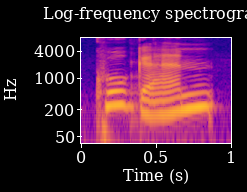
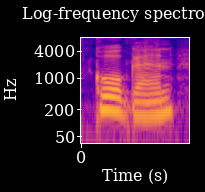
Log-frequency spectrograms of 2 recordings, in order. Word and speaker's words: Kogan: you pronounced that right i was coogan in english sounds because in argentina it's kogan but it spells with the w the double o i see so here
